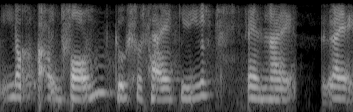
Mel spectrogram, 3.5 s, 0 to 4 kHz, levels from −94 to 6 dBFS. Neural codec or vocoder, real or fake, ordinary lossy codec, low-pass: codec, 24 kHz, 1.5 kbps, HILCodec; fake; none; 3.6 kHz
